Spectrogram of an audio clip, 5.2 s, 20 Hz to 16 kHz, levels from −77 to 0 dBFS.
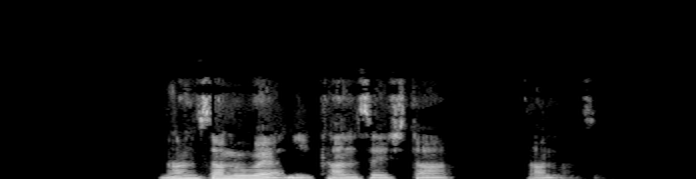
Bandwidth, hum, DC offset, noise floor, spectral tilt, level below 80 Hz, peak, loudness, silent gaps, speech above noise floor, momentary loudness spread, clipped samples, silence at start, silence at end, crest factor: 9.4 kHz; none; under 0.1%; under -90 dBFS; -4.5 dB/octave; -46 dBFS; 0 dBFS; -17 LUFS; none; over 73 dB; 12 LU; under 0.1%; 1.2 s; 0.8 s; 20 dB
